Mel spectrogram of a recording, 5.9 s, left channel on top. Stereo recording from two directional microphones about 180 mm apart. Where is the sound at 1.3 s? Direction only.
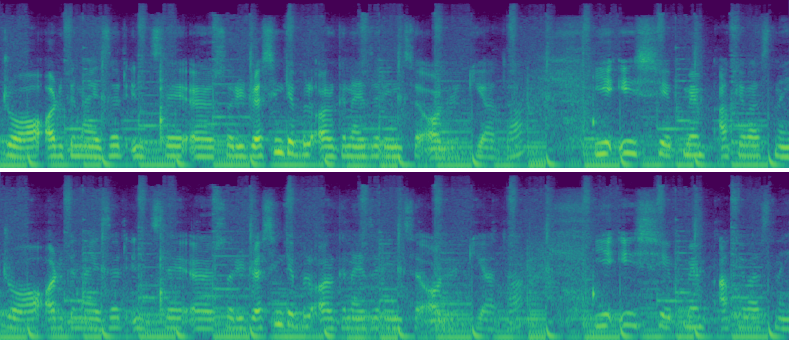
15° left (ahead or behind).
